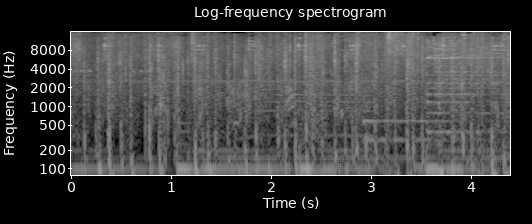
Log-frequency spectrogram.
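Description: Horse hooves clip-clop in Red Dead Redemption 2 in a steady, close walking rhythm, with a deep musical drone underneath and a faint whinny-like sound.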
